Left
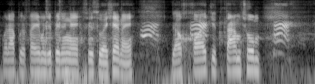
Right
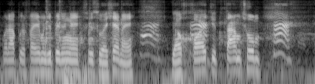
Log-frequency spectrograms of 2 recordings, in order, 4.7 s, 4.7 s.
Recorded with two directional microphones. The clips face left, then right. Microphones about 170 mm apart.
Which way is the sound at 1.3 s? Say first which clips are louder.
Left 3 dB; 15° left (ahead or behind).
